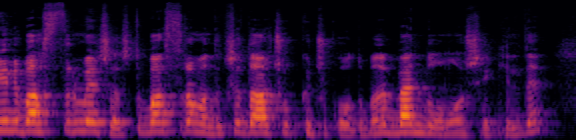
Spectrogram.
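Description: The voice is raised and projected, with lively intonation. It moves at a very fast pace. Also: woman. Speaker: YouTuber. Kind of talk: personal vlog storytelling. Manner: loud.

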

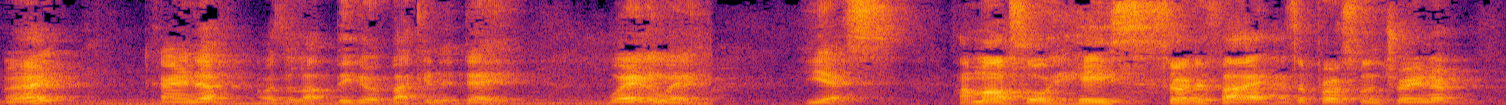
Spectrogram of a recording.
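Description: A man at a fairly quick pace broken by long, frequent pauses, with audible room echo and light background noise. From Jamaica. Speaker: bodybuilder and personal trainer; personal trainer. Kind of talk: casual vlog intro. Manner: animated. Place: kitchen.

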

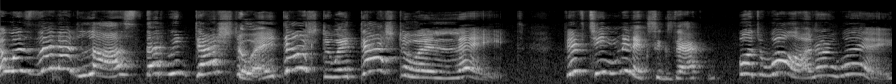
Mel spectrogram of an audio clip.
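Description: Put-on character voice, female-sounding, at an extremely high pitch with very wide pitch swings and a fairly slow pace. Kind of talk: rhyming story reading.

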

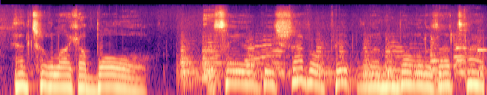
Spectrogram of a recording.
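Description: With music in the background, a man with a Brooklyn accent speaks in a fairly high pitch. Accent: New York (Brooklyn). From Brooklyn, New York. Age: 80s+. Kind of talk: interview answer, reminiscing. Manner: hesitant, conversational.

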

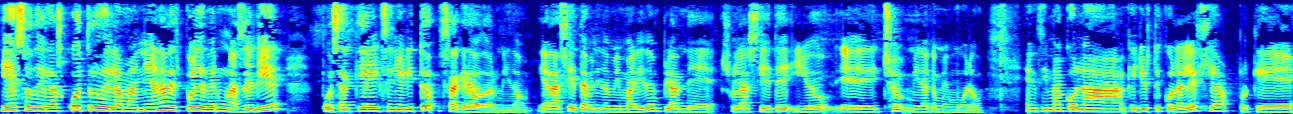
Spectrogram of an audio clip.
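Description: A woman's pitch rises and falls in an ordinary way. She moves at a fairly quick pace. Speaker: parent vlogger. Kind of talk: casual vlog chat. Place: home room. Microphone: phone near.

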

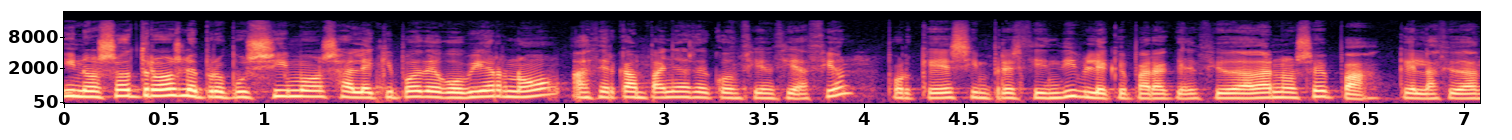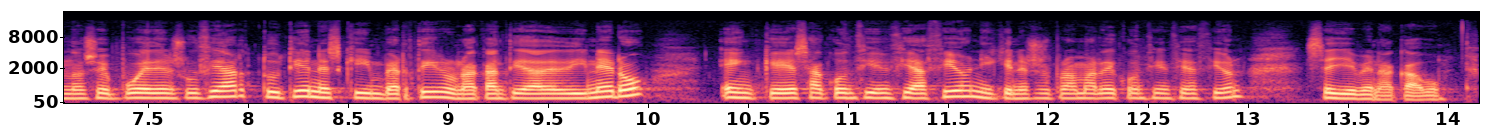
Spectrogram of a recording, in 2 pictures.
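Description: Talking at a very fast pace, a woman shows ordinary pitch variation. The background is quiet. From Spain, Cuenca (Castilla-La Mancha); Castilla-La Mancha. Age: 30s. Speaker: politician. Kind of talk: interview. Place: studio. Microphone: studio mic.

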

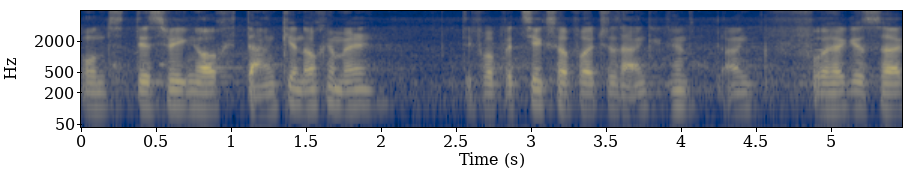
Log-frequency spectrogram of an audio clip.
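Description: There is light background noise as a man talks in a fairly low pitch. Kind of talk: public welcome speech. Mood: jovial, proud, joking. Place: street. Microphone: handheld.

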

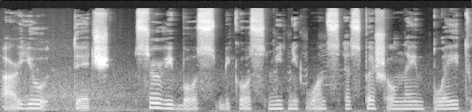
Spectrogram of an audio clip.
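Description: A man with a Russian accent talks at a very slow pace. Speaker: game streamer. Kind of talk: casual gameplay commentary.

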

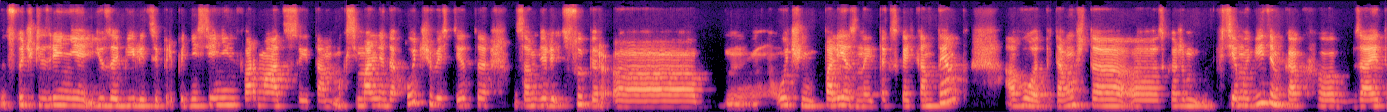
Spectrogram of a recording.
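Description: A woman's somewhat breathy, fairly high voice at a moderate pace, with fairly even intonation, big swings in loudness, and a quiet background. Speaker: tax consultancy director. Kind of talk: webinar presentation. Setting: video call. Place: home room. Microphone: webcam.

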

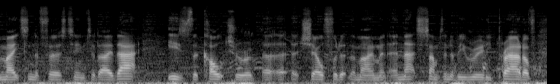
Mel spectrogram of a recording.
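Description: Clear music plays behind a man who talks at a very fast pace, the sound dry with no echo. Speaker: rugby coach. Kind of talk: interview answer. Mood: happy, proud after win.

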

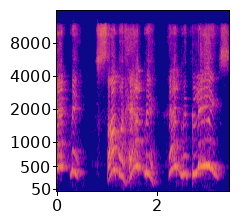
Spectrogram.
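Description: A put-on character voice at an extremely high pitch stretches its words out at a very slow pace. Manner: scared, pleading.

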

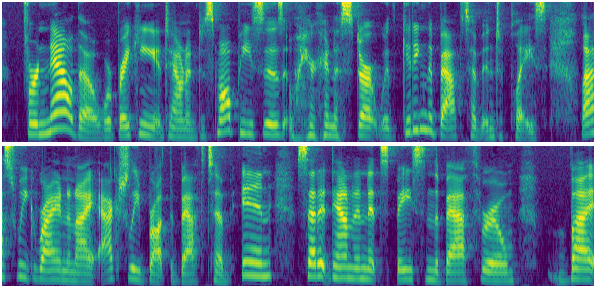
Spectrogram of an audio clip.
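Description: In a quiet background, a woman speaks at a moderate pace with lively intonation. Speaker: home builder vlogger. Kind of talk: casual vlog chat. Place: home room. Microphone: phone near.

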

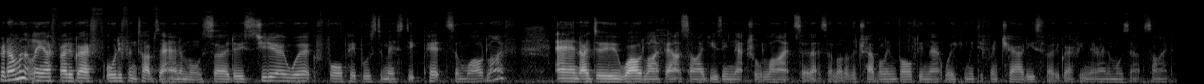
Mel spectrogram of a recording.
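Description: Over light background noise, a woman with a very deep, low pitch talks at a very fast pace with big swings in loudness. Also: ordinary pitch variation, hardly any pauses. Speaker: guest. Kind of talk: interview answer. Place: studio. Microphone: lapel.

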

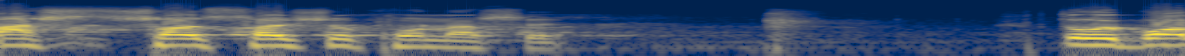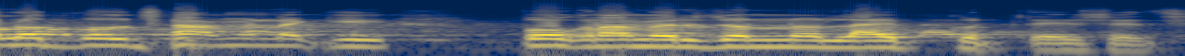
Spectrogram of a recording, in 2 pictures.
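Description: A man's high-pitched voice shows big swings in loudness. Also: ordinary pitch variation. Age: 20s. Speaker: Islamic preacher. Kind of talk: sermon.

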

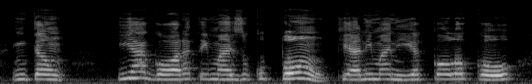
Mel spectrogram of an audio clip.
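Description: Her voice sits at a high pitch. This woman speaks at a very slow pace. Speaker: seller. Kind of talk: sales pitch. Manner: repeats urgent calls to act.

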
